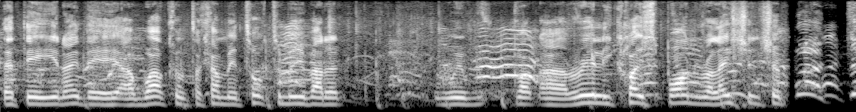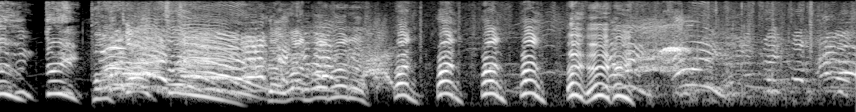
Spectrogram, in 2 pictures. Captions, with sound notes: that they're welcome to come and talk to me about it. We've got a really close-bond relationship. One, two, three. (ALL CHEER) OK. Run, run, run. Run, run, run, run! Hey, hey, hey!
